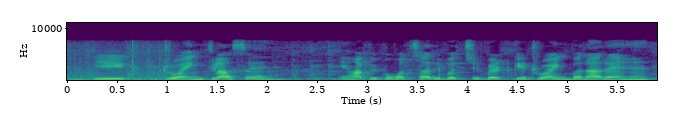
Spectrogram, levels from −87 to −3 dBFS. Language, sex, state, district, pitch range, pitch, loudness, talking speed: Hindi, female, Chhattisgarh, Sukma, 200-230 Hz, 215 Hz, -28 LUFS, 160 wpm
